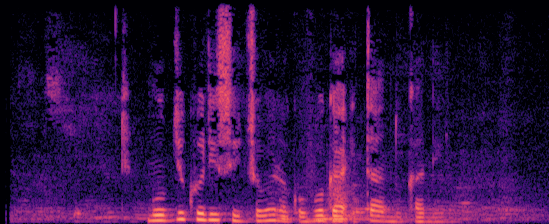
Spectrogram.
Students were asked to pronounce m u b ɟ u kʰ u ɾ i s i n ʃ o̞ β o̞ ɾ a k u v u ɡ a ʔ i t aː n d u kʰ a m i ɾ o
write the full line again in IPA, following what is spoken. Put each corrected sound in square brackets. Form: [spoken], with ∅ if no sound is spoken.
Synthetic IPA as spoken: m u b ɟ u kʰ u ɾ i s i n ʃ o̞ β o̞ ɾ a k u v u ɡ a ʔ i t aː n d u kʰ a [n] i ɾ o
